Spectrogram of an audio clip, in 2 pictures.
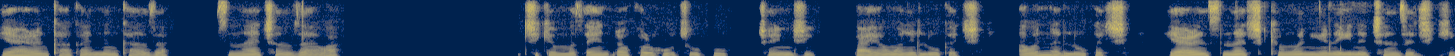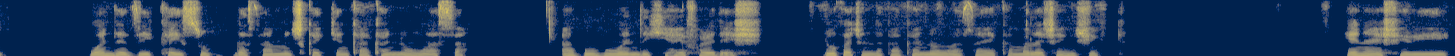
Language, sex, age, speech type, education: Hausa, female, 46-60, spontaneous, tertiary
